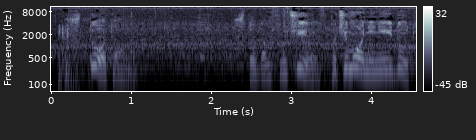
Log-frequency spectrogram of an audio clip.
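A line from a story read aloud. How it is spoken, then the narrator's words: Irritated exclamation. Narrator (Russian): раздраженно воскликнул Петр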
